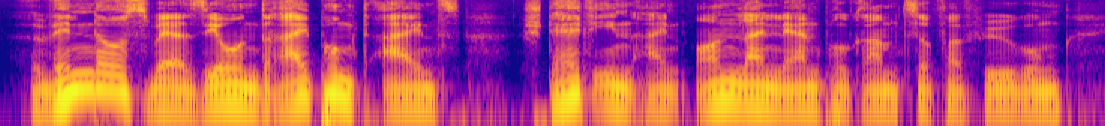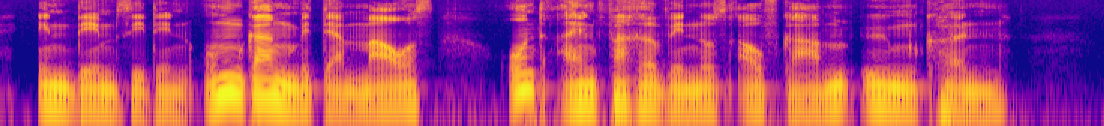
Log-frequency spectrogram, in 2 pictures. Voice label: E-Learning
